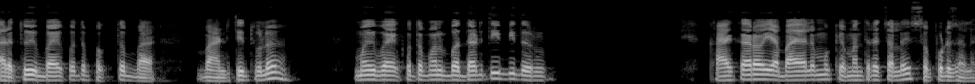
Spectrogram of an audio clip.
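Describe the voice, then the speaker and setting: In a very clean recording with a silent background, a cartoonish character voice that sounds female comes at a medium pitch for a woman and a fairly slow pace. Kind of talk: rural Marathi cartoon comedy. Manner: blunt, joking.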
